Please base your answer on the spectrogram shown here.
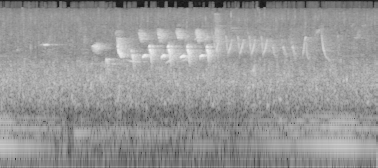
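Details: Singing common blackbird in forest with flowing water: a short whistled lead-in, then a burst of quick bright chirping notes and fading high twitters, all over a constant murmur of water.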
